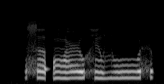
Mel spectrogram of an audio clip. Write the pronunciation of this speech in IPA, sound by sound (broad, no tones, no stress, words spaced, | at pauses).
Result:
sɜʔɔ̃ ʕuhẽu̯ʎuːħ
